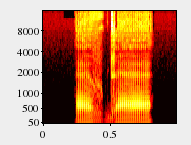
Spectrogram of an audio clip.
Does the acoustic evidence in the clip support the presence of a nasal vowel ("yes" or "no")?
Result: no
